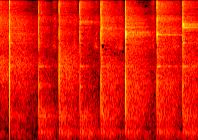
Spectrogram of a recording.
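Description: Metal dust cap being hammered onto the wheel hub of a GMC Sierra or Chevy Silverado: seven sharp, evenly spaced hammer strikes at close range, each ringing briefly with no talk over them.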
